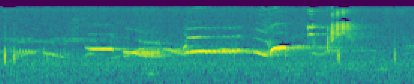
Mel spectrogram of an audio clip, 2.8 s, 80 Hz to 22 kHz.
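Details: A common blackbird (Turdus merula) in a home garden in Ljubljana on 15 April 2023 sings one mellow, fluting phrase of sliding notes ending in a high, thin squeaky twitter, over a faint outdoor hush.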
